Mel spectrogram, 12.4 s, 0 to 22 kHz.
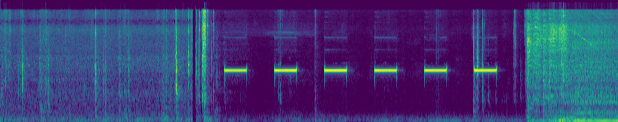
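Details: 2006 Honda Civic 1.8 with a no-start fixed by a new starter behind the engine, battery reconnected: six even chime beeps about a second apart, then the engine fires promptly and settles into a steady, even idle.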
